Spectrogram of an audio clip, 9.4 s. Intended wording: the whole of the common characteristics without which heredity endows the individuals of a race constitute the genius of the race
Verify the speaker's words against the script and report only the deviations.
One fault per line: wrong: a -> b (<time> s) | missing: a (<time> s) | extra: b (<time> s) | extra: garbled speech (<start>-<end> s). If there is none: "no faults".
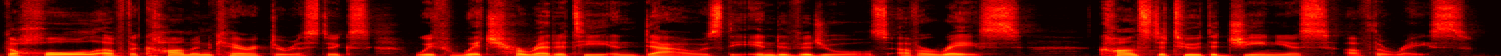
wrong: without -> with (2.6 s)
